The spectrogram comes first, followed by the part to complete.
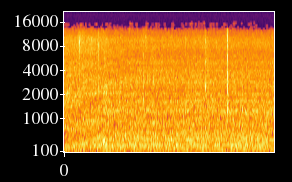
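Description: Steady road and engine noise heard from inside a moving car, a low even rumble.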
